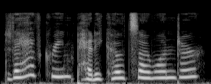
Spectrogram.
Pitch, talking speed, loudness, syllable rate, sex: 310 Hz, 200 wpm, -18 LUFS, 5.2 syllables/s, female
